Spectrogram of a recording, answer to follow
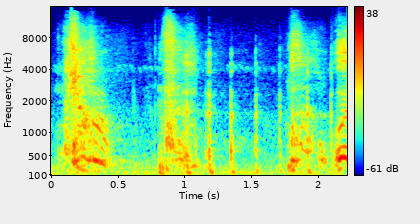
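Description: A man's short, breathy vocal bursts, several in quick succession.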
